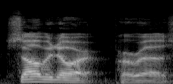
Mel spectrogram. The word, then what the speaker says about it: Salvador Perez: and he can become the he becomes Salvatore Perez. Salvador Perez.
